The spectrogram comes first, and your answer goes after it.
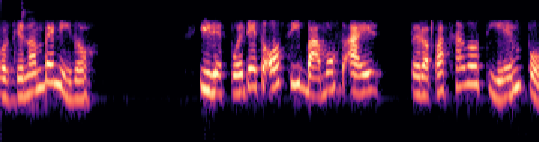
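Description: Speaking at a moderate pace with lively intonation, a woman with a fairly high pitch leaves long, frequent pauses. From Puerto Rico, Guánica. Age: 60s. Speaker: local resident. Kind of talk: radio interview. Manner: impassioned.

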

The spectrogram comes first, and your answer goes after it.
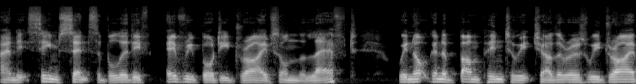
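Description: A man with an English accent talks at a fairly low pitch with ordinary pitch variation. The recording is very clean with a silent background and a dry, close sound with no echo. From England. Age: 60s. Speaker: YouTuber and commentator. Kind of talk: interview.

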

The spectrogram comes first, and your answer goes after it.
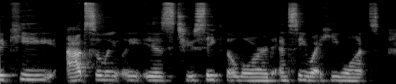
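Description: A woman speaks with an American accent at a moderate pace, her pitch medium and its variation ordinary. Hers is an unremarkable speaking voice. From Texas. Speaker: missionary. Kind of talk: casual interview. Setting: video call.

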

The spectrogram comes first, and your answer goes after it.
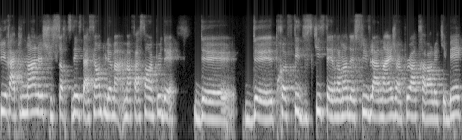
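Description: Speaking at a fairly slow pace, a woman keeps very even loudness and monotone, flat intonation. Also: medium pitch for a woman. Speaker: outdoor women's community director. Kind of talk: casual chat.

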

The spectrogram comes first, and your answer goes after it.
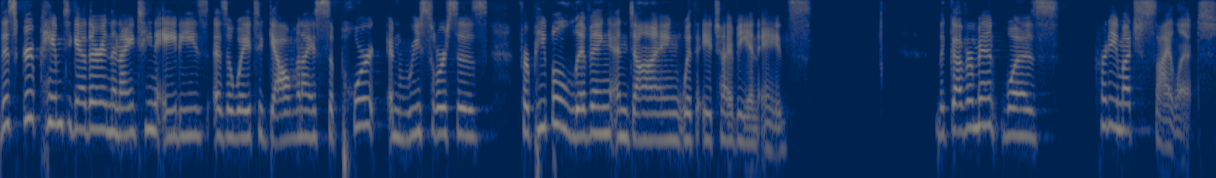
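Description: A woman with a normal speaking voice talks in an American accent at a fairly high pitch. Her pace is moderate, her pitch variation ordinary, and the sound dry and close with no echo. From US Northeast, Pennsylvania coal region. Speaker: lay preacher. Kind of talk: sermon.

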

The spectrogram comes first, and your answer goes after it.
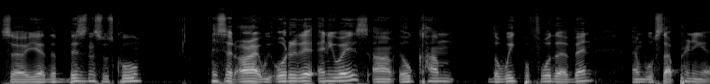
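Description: This very clean recording has a silent background. The speaker moves at a fairly quick pace with an Australian accent. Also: man, fairly high pitch for a man, ordinary pitch variation, dry, close sound with no echo. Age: 20s. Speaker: podcast guest, storyteller. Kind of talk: casual chat.

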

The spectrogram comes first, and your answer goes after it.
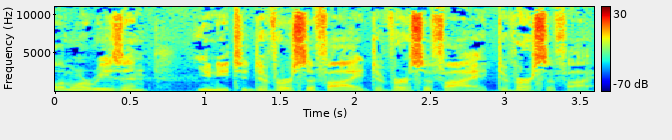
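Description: With noticeable background noise present, this man's medium-pitched voice moves fairly quickly and keeps a fairly even intonation. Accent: American. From Wisconsin, Milwaukee area. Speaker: hedge fund CEO, former lawyer. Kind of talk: radio interview. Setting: studio.

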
